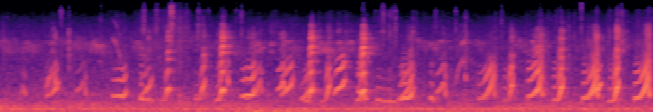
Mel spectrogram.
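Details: Gambel's quail group chattering: many quick, sharply rising notes overlapping, irregular but continuous, louder in bursts, over a steady low hum.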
